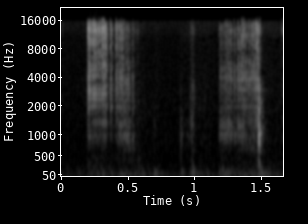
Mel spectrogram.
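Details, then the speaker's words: Used HVAC control head from a 1995 Chevy Suburban whose AC and recirc buttons failed: gritty ratcheting clicks as the dials turn, unlike the quiet new unit; worn control dial detents. "This is the one that came out of the 95 Suburban. And if you listen, you can hear the dials."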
